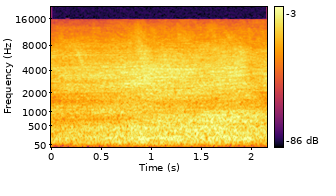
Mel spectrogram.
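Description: Steady hissing rush of flame and molten metal as metal is poured from a crucible into a casting mould, swelling slightly.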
